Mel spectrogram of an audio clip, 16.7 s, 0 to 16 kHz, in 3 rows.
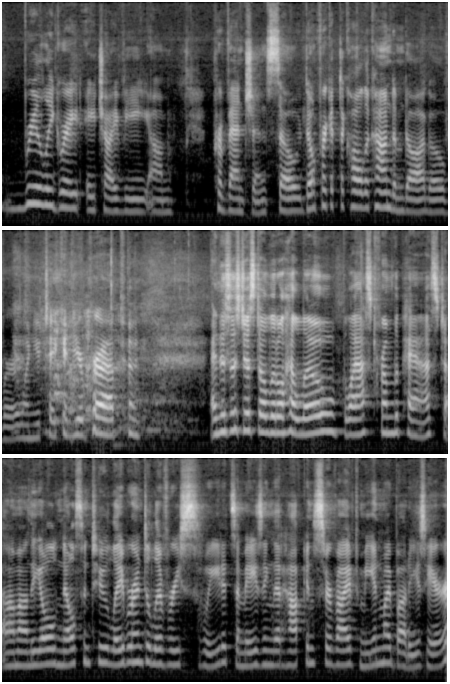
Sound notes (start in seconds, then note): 7.3 laughter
